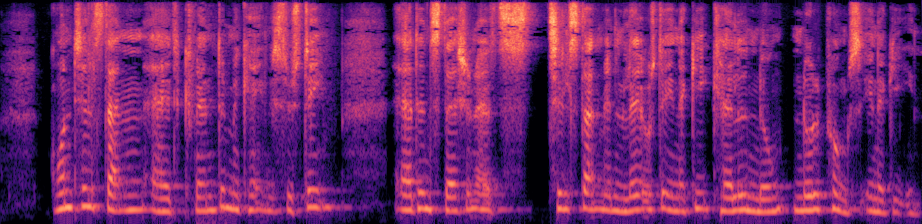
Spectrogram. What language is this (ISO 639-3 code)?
dan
